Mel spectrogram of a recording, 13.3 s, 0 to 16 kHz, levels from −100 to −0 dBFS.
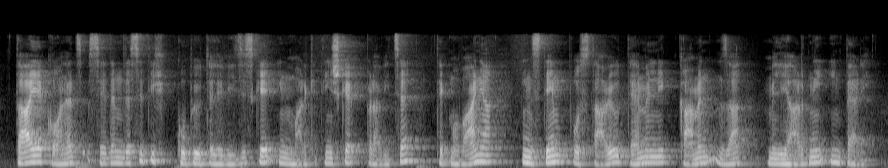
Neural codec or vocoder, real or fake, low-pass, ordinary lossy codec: none; real; 7.2 kHz; none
